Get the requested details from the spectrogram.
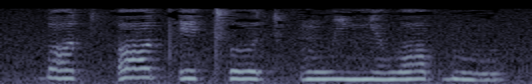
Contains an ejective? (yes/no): yes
